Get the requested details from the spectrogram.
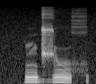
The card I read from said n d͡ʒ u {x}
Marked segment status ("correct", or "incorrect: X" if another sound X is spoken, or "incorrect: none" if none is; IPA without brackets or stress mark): correct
